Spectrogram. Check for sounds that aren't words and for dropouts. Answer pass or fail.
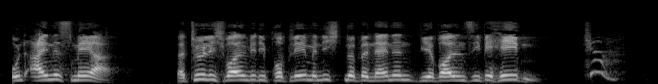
fail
